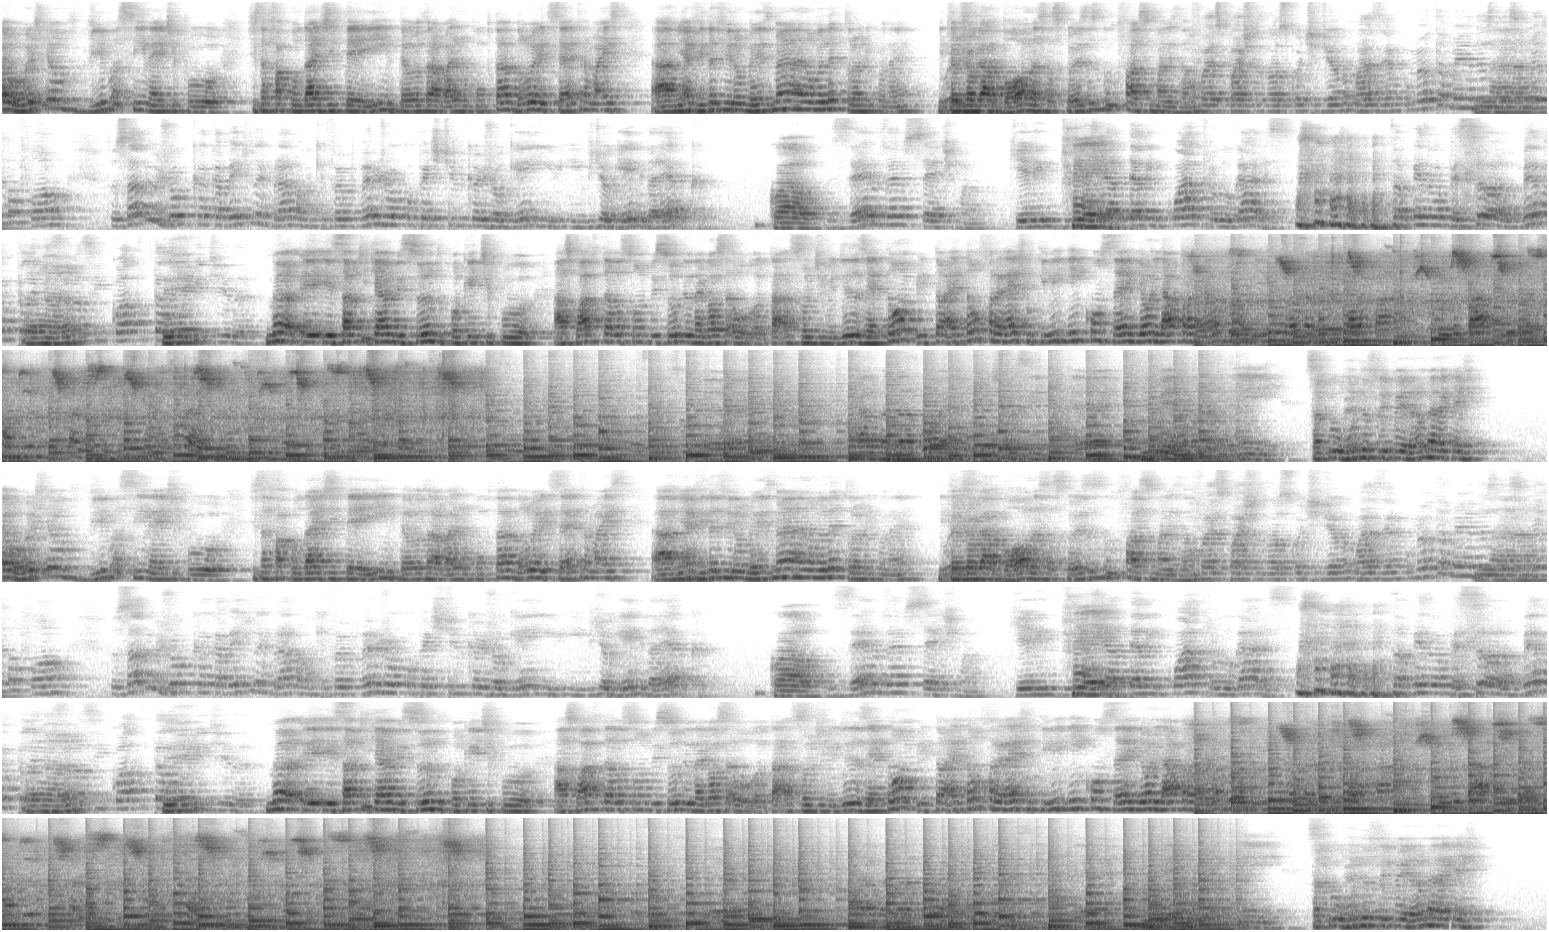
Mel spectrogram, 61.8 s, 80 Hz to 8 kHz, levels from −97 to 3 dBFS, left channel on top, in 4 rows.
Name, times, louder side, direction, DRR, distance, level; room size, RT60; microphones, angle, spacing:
voice 1, 0.0-2.2 2.5-6.2 6.5-12.1 14.7-15.4 23.0-23.6 26.2-26.6 28.4-29.5 31.1-31.7 32.5-32.9 33.5-44.8 45.2-49.8 53.3-54.0 54.9-59.1 59.4-61.1, left 3 dB, 55° left, 4 dB, 0.6 m, -30 dB
voice 2, 6.5-7.0 9.4-10.0 11.7-16.1 16.5-22.5 23.7-28.3 29.4-33.5 43.9-44.9 45.1-46.4 49.6-54.1 54.7-55.1 55.5-56.7 59.5-60.4, left 2 dB, 35° left, -1 dB, 2.5 m, -43 dB
Bird vocalization bird call bird song, 42.7-51.2, left 5 dB, 85° left, 2.1 m, -32 dB
sound 1, 42.8-58.8, right 1 dB, 35° right, 0.8 m, -25 dB
10.5 x 6.9 x 4.1 m, 0.70 s
head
